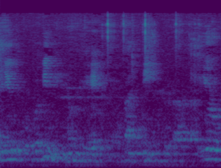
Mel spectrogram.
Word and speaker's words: Van Dyck: Tra gli artisti che in quegli anni appunto si trovano in quest'area c'è niente poco di meno che Van Dyck. Io lo pronuncio così, scusatemi, forse c'è una pronuncia più aggiornata di cui tenere conto.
